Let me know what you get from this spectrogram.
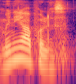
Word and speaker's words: Minneapolis: Warum kann ich eigentlich Minneapolis nicht aussprechen? Mini, Minneapo, Minneapolis heißt das, ne? Ja, Minneapolis. Minneapolis.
